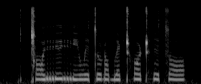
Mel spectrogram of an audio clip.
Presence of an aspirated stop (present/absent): present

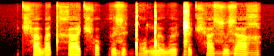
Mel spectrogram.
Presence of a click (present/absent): present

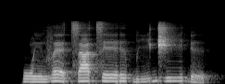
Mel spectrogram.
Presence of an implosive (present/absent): present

